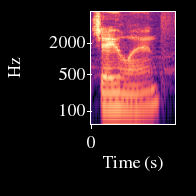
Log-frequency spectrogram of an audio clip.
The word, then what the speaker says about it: Jaylen: And they could not pronounce my English name, which is like, it's just Jaylen. – Jaylen. – Yeah. So they would call me like, Chelly.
